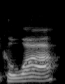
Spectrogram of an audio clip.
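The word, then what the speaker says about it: Chavah: While Eve, or that's the Hebrew way to say her name, Kawah, his second wife, patriarchal wife, was created from Adam's side.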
